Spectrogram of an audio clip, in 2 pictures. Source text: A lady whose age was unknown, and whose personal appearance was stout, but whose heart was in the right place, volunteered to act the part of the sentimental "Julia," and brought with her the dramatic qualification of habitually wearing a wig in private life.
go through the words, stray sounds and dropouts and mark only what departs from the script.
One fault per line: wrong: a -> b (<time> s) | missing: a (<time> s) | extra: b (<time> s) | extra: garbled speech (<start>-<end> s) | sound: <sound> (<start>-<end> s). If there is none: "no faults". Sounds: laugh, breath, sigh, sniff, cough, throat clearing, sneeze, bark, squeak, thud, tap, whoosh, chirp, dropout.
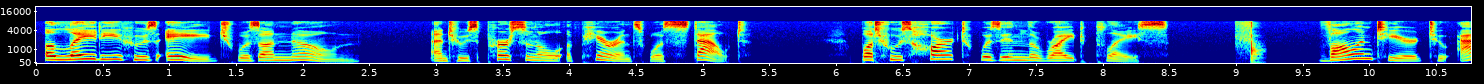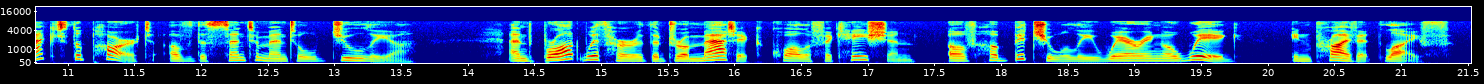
sound: thud (9.0-9.2 s)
